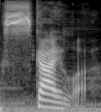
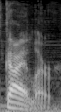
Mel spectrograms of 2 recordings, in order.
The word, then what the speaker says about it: Skyla: Do you read that as Skyla or do you read that as Skylar? Huh? You're supposed to read that as Sky. Sky. So your name is Sky, yet you spell it? It's spelled Skyla, but you read it as Sky.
